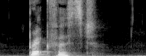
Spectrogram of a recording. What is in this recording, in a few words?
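"breakfast", British English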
